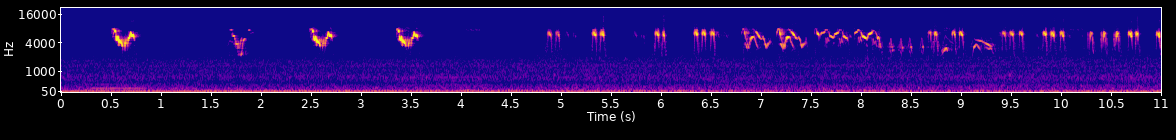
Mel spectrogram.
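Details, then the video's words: White wagtail, Motacilla alba, singing: a few separate high chirps, then a fast run of twittering, warbling notes and quick repeated high ticks through the second half, above faint low hum. "Canto de la Lavandera Blanca"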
